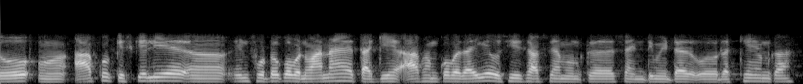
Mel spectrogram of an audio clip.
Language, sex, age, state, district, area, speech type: Hindi, male, 30-45, Uttar Pradesh, Lucknow, rural, conversation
